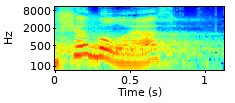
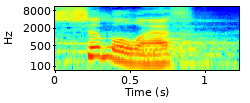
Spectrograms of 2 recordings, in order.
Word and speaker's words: Shibboleth: But on the west side of the Jordan, they had a slightly different version of the Hebrew language, and they could not make the sh sound. They could only make a s sound. So Shibboleth, as they pronounced it in the Transjordanian area, came out Sibboleth every time.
